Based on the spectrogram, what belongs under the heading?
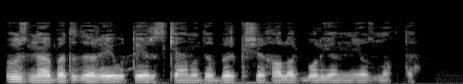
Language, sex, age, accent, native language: Uzbek, male, 19-29, Namangan, Uzbek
